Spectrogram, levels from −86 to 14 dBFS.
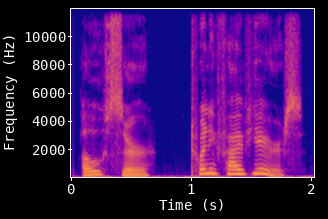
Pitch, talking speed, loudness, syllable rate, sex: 250 Hz, 150 wpm, -16 LUFS, 3.9 syllables/s, female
